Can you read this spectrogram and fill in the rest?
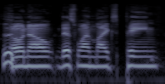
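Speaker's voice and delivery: loud, slow alarmed robot; a machine caught off guard. Pretend. Robot surprised by subject.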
